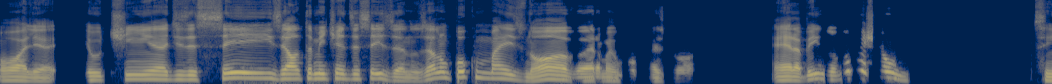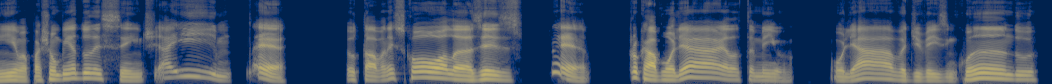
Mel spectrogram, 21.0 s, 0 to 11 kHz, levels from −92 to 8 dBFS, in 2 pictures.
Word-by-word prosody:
olha, 95 -4 -1 0.3
eu 110 0 -3
tinha 135 +1 -1
16, 160 +5 -1
ela 145 0 +4
também 150 0 -1
tinha 150 +1 -1
16 145 -4 -4
anos, 95 +1 -5
ela 160 +5 0
um 180 - -5
pouco 185 +4 -2
mais 155 - -3
nova, 100 -1 +2
era 100 +1 -2
mais 95 -2 -6
um 85 - -13
pouco - - -20
mais 90 -2 -9
nova. 85 -1 -14 0.8
Era 105 0 +2
bem 150 +4 -3
novo, 120 - -7
uma 385 - -5
paixão. 185 - -4 1.3
Sim, 105 +2 0
uma 100 -1 0
paixão 130 +4 0
bem 145 +3 +1
adolescente. 145 -12 -3
Aí, 190 -1 -4 0.4
é, - - +4 0.6
eu 125 - -3
estava 115 -1 0
na 150 - 0
escola, 160 -7 +5
às 110 - +1
vezes, 120 -6 +2 0.3
né, 355 - +2 0.4
trocava 145 -11 +5
o - - 0
olhar, 180 - +4
ela 125 -5 0
também 105 -3 -4
o 90 -1 -12 0.4
olhava 135 +3 +1
de 105 +1 -5
vez 100 -2 -3
em 95 -2 -8
quando. 135 - +2
130 Hz, 145 wpm, -24 LUFS, 105-155 Hz, 1.3 s, escola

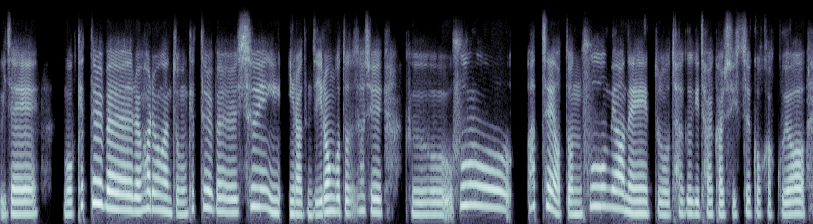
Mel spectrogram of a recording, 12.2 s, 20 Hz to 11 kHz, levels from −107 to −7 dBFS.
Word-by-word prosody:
이제 180 0 +2 0.4
뭐 175 0 0
케틀벨을 245 -9 +4
활용한 230 -5 +2
좀 175 -1 -3
케틀벨 210 -3 -1
스윙이 265 -6 0
이라든지 175 -1 -1
이런 205 +3 +4
것도 190 -3 -2
사실 205 -2 -2 0.3
그 170 -1 -3
후 285 -4 +1 0.2
하체의 270 -1 0
어떤 175 -2 -1
후면에 245 -8 +2
또 170 -2 -4
자극이 180 -2 -4
잘 175 +1 -4
갈 165 -1 -2
수 170 -1 -7
있을 180 +3 -6
것 175 -1 -8
같고요. 175 +1 0
195 Hz, 245 characters per minute, -24 LUFS, 175-245 Hz, 0.4 s, 케틀벨을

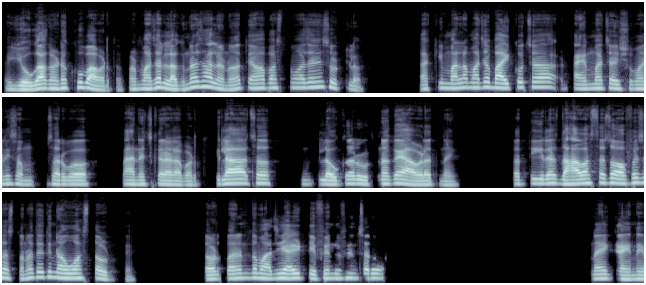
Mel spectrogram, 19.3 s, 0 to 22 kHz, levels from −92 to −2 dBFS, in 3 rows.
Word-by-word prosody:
योगा 125 +5 +5
करणं 150 +1 0
खूप 185 +1 +1
आवडतं. 110 -3 +1
पण 135 0 -5
माझं 145 +6 +2
लग्न 135 +5 +2
झालं 195 -10 +1
ना, 125 +5 -1
तेव्हापासून 170 +2 -3
माझं 175 +1 -1
हे 200 - -2
सुटलं. 155 - -5 0.6
का 135 - -3
की 170 - -7
मला 160 +2 0
माझ्या 180 +1 -1
बायकोच्या 190 +4 +1 0.2
टाईमाच्या 150 +2 -1
हिशोबाने 140 0 -3
सम 130 -3 -4 0.2
सर्व 125 -1 0 0.5
मॅनेज 130 0 -1
करायला 120 -2 +2
पडतं. 115 0 -6
तिला 145 +2 +6
असं 155 +1 0 0.6
लवकर 130 +3 +2
उठणं 140 +1 -1
काही 150 +1 +4
आवडत 120 -2 +3
नाही. 110 -1 -7 0.6
तर 135 - -3
तिला 155 +1 +1
10:00 135 0 +6
वाजताच 155 +3 +1
ऑफिस 165 +2 +3
असतं 145 -4 -3
ना, 170 - 0
तर 190 - 0
ती - - 0
9:00 165 -3 +3
वाजता 165 -1 0
उठते. 125 -5 -4 0.7
तोपर्यंत 155 +5 0
माझी 155 0 +2
आई 160 +1 +4
टिफिन-विफिन 155 +2 -3
सर्व 160 -1 -1 2.1
नाही. 145 +1 +1
काही 135 -2 +1
नाही 135 +1 -1
150 Hz, 160 wpm, -22 LUFS, 130-165 Hz, 2.1 s, तिला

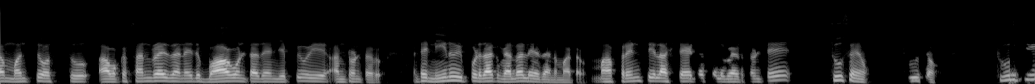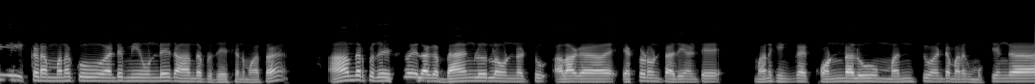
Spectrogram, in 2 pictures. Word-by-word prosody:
మంచు 135 +3 -3
వస్తు, 140 0 -6 0.3
ఆ - - +6
ఒక 125 - -7
సన్రైజ్ 155 +2 +2
అనేది 140 +1 -3
బాగుంటదని 135 -2 +4
చెప్పి 145 +6 -8 0.2
ఇ - - -2 0.2
అంటుంటారు. 125 +1 -5 0.3
అంటే 165 - -1
నేను 165 +6 0
ఇప్పటి 160 -2 -2
దాకా 150 0 +5
వెళ్ళలేదనమాట. 125 -7 0 0.2
మా 130 - +3
ఫ్రెండ్స్ 155 +3 -4
ఇలా 150 -2 +5
స్టేటస్లు 145 -1 -4
పెడుతుంటే 130 +5 -3 0.6
చూసాం, 195 -1 -1 0.4
చూసాం. - - -5 0.6
చూసి 215 +3 -4 0.2
ఇక్కడ 185 0 +2 0.2
మనకు 175 +2 0 0.2
అంటే 160 +3 0
మేము 160 0 -1
ఉండేది 165 +1 +1
ఆంధ్రప్రదేశ్ 125 -5 -2
అనమాట. 115 -2 -5 0.8
ఆంధ్రప్రదేశ్‌లో 185 -3 +2
ఇలాగ 160 -1 +5
బెంగుళూరులో 155 +3 +4
ఉన్నట్టు 140 +2 -4 0.2
అలాగా 135 +1 +5 0.4
ఎక్కడుంటది 130 -2 0
అంటే 125 +2 -4 0.5
మనకి 140 +3 -2
ఇంకా 140 +2 0 0.2
కొండలు, 140 +2 +3 0.3
మంచు 135 +2 -4
అంటే 135 +1 -2
మనకు 125 -1 -5
ముఖ్యంగా 140 +5 +1
145 Hz, 130 wpm, -23 LUFS, 130-160 Hz, 0.8 s, ఆ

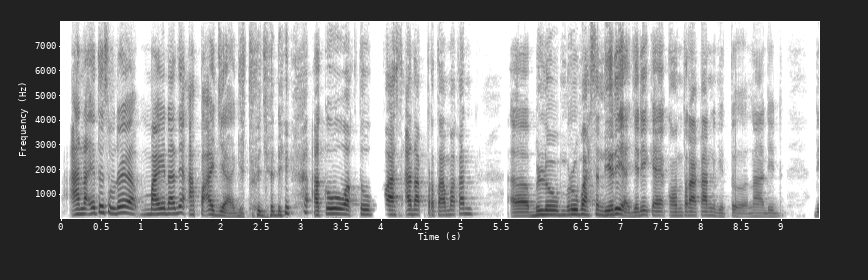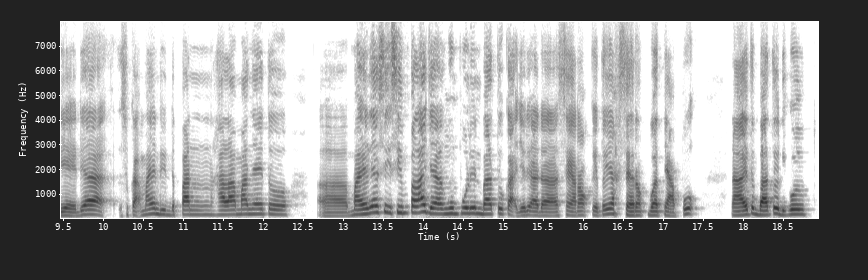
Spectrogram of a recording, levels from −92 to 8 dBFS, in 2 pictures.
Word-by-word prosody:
anak 210 +3 +4
itu 260 +2 +2
sebenarnya 235 -1 +3
mainannya 215 +5 +4
apa 185 -2 -1
aja, 155 -10 +1
gitu, 130 +7 -6
jadi 165 +9 -3 0.2
aku 210 +5 +5
waktu 190 0 +2 0.2
pas 180 -2 +4
anak 185 0 +2
pertama 165 +2 -2
kan, 210 0 -2 0.5
eee, 140 +1 +3
belum 175 0 +2
rumah 190 +1 +6
sendiri 185 +2 +5
ya, 125 - -4
jadi 160 +5 -3
kayak 155 -3 -1
kontrakan, 150 +1 -1
gitu. 115 -3 -10
Nah, 120 +1 -9
di 120 -1 -14 0.4
dia 140 -1 -3
dia 185 +2 +2 0.3
suka - - -9
main 190 +5 -3
di 185 - -6
depan 175 0 -4
halamannya 185 +4 -1
itu, 185 -3 -6 0.3
eee, 130 0 -7
mainnya 205 +8 +2
sih 265 -1 -5
simpel 255 0 -1
aja, 225 -7 +2
ngumpulin 225 +1 -1
batu, 200 0 -2
Kak. - - -4
Jadi 155 +2 -3
ada 145 -1 -1
serok 155 +2 -5
itu 185 +6 -4
ya, 210 - 0
serok 155 -6 -2
buat 155 -1 0
nyapu. 425 - -4 0.4
Nah, 155 +1 +3
itu 190 +6 +1
batu 175 +4 +4
dikul 190 +2 -1
180 Hz, 170 wpm, -22 LUFS, 155-205 Hz, 0.5 s, rumah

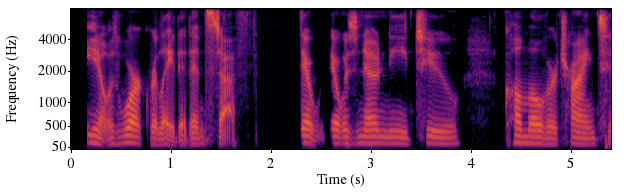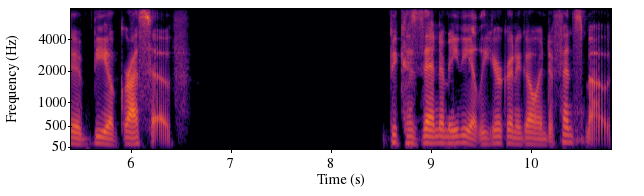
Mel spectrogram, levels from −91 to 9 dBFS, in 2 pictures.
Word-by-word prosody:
you 150 -2 0
know, 135 - 0
it - - -9
was 125 +1 -8
work-related 140 -2 -1
and - - -3
stuff. - - +5 0.5
There - - +2 0.2
there 140 -1 0
was 140 -2 +1
no 140 0 +1
need 130 -3 -8
to 130 -2 -6 0.5
come 145 -2 -3
over 130 -3 -1
trying 120 +1 0
to 125 -2 +4
be 125 +3 -1
aggressive. 110 -6 +2 2.0
Because 140 -4 -2
then 140 -1 +3
immediately, 140 -3 -2
you're 140 +3 -2
gonna 140 -4 -2
go 120 -1 -2
in 115 - -6
defense 155 -3 -1
mode, - - -5
135 Hz, 155 wpm, -27 LUFS, 125-140 Hz, 2.0 s, stuff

